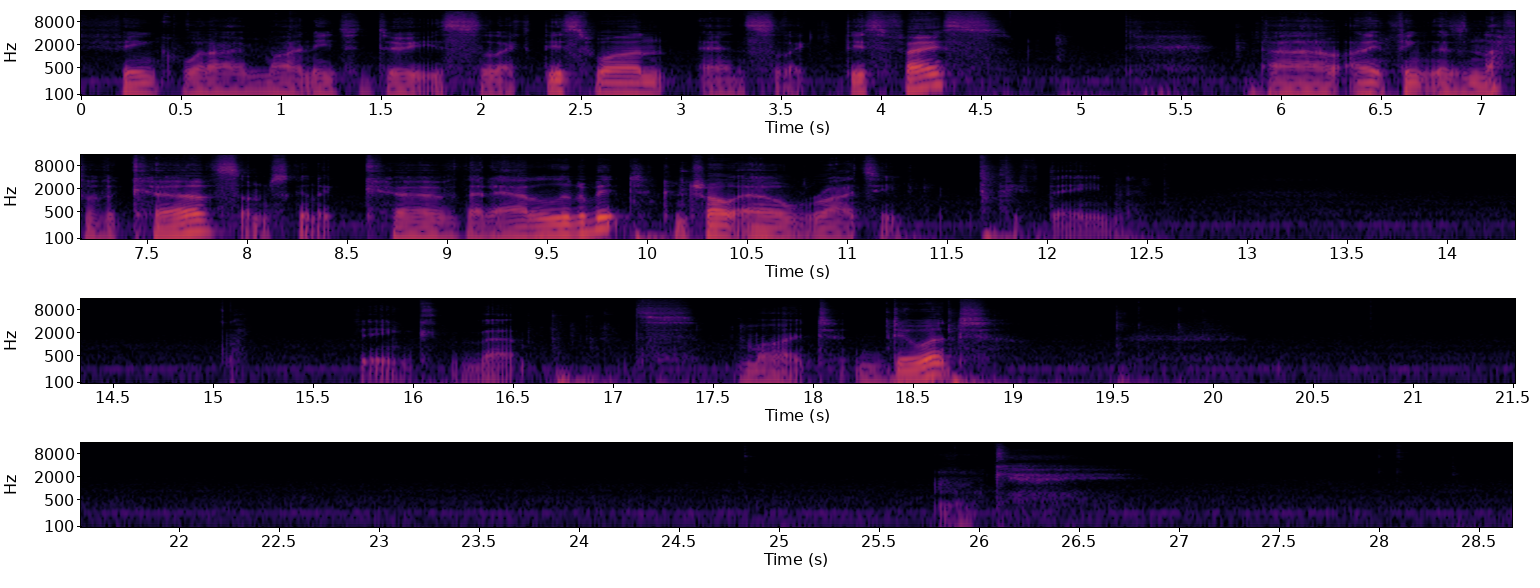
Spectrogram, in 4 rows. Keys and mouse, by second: 1.0-3.4 middle drag, 4.0 z, 4.9 KP_3, 5.3 KP_1, 5.9 ctrl+KP_1, 6.4 z, 10.0 ctrl+l, 10.6 r, 11.9 z, 12.4 z, 16.9 ctrl+z, 17.2 KP_1, 17.6 KP_3, 18.4 KP_1, 28.0-28.6 drag.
